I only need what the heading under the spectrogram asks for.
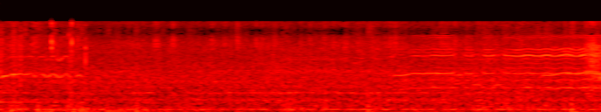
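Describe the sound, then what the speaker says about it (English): In the Final Fantasy XIV video game, a horse mount whinnies and its hooves clip-clop steadily in a quiet, even rhythm, with no talking and a soft game-music bed behind. "I'm going to ride the horse."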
